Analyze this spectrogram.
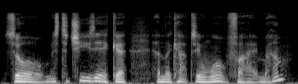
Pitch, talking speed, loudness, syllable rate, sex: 120 Hz, 180 wpm, -19 LUFS, 5.2 syllables/s, male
